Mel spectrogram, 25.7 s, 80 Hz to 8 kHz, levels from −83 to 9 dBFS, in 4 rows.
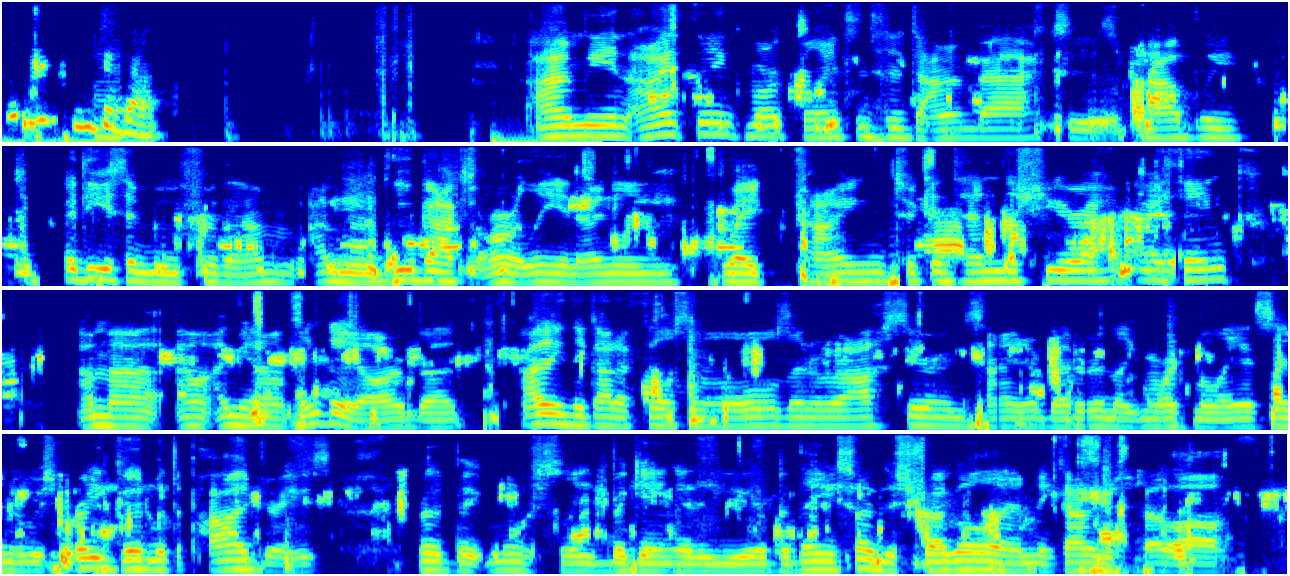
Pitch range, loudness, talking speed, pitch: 130-160 Hz, -23 LUFS, 210 wpm, 140 Hz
